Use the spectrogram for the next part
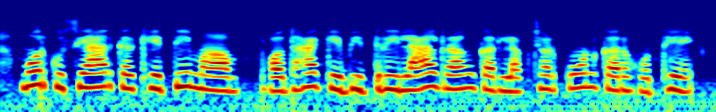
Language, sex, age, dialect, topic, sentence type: Chhattisgarhi, female, 18-24, Northern/Bhandar, agriculture, question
